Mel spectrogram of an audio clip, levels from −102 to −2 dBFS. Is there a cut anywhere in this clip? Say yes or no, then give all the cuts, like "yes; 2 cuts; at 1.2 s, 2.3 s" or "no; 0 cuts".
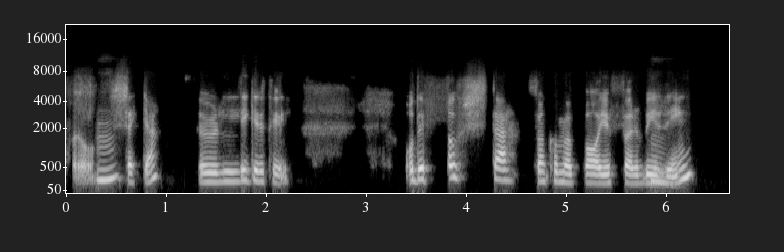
no; 0 cuts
